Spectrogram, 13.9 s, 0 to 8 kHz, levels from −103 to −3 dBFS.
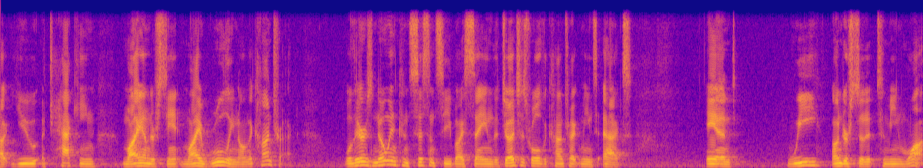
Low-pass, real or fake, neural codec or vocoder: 7.2 kHz; fake; vocoder, 44.1 kHz, 128 mel bands every 512 samples, BigVGAN v2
